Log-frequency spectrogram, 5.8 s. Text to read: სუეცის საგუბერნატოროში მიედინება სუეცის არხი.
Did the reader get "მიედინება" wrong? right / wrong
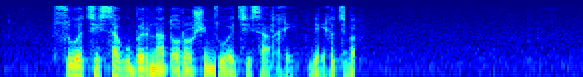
wrong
